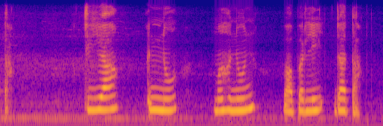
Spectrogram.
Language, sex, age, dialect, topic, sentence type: Marathi, female, 18-24, Southern Konkan, agriculture, statement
